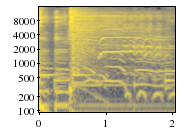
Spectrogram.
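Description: Live band music on keyboard and kendang hand drum. About half a second in, the drums drop out and held keyboard tones warble up and down in pitch.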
